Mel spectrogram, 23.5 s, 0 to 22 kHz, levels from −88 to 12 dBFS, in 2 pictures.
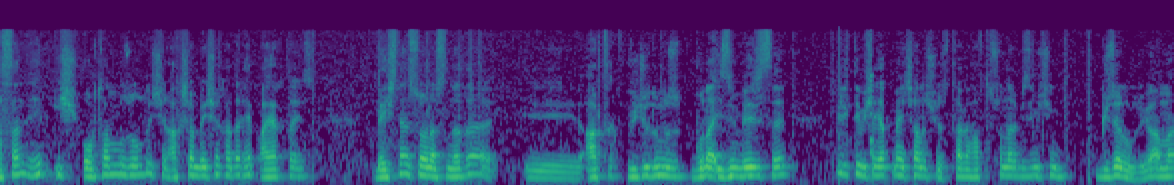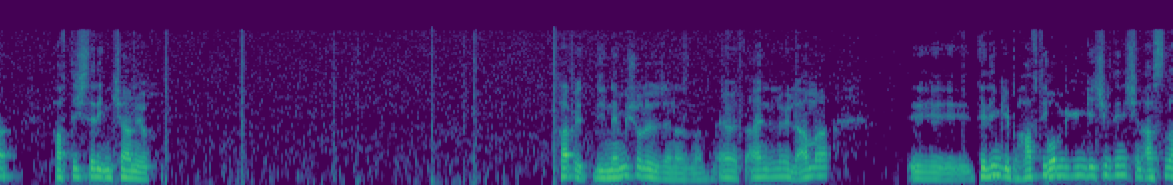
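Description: From start to end the speech carries overdone noise removal. A noise reduction stage set far too hard has pulled individual frequency bands down or out whenever they sat near its noise estimate, taking the softer parts of the voice along with them. The background collapses to near silence sprinkled with twinkling specks. On a spectrogram the gaps between words look unnaturally black, dotted with isolated bright points, and the speech itself shows a ragged, patchy texture where weaker harmonics have been carved away.

Damaged data in a compressed stream then appears three times: 8.68 to 8.73 s, 14.44 to 14.49 s and 22.17 to 22.22 s, each about 50 ms long. Corrupted bytes in the encoded stream leave the decoder misreading frames and losing sync until it finds a valid frame header again. Each event is heard as a brief chirp, squawk, click or short hole. A spectrogram shows a brief break in the normal pattern, and the waveform shows a discontinuity at each point.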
